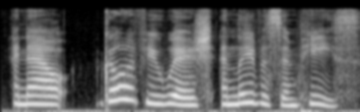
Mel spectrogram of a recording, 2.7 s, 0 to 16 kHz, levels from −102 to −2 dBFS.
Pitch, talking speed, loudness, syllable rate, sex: 280 Hz, 245 wpm, -16 LUFS, 6.0 syllables/s, female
